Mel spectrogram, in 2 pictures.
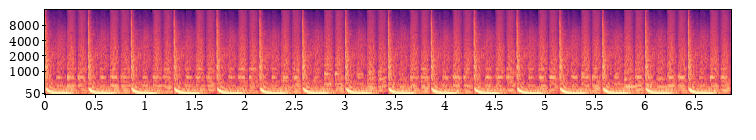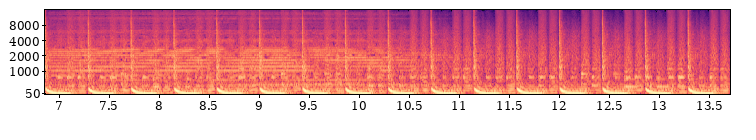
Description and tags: Trance Train
loop, 140bpm, dance, techno, trance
